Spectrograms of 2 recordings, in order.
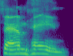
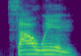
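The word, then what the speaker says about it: Samhain: to say that word my whole life thinking it was Sam Hayne yeah I was like Sammy who Sammy you mean Sam that guy over there but uh now they're like oh it's Sal how do you say it salwin that win is that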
